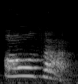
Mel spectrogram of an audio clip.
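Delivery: real loud dismay; anguished loud cry. Real, not acted. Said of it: "losing typed work".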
